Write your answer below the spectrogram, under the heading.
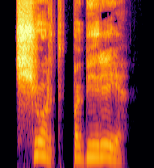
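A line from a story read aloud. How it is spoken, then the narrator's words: Breathed out. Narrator (Russian): выдохнул Ваня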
